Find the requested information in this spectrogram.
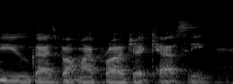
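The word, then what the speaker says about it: CASIDI: to talk to you guys about my project Cassidy it's spelled c-a-s-i-d-i it's an acronym I'm not going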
